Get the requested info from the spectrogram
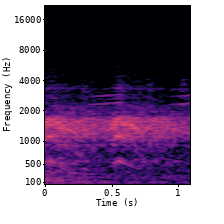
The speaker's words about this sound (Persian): صدایی که میشنوید یک جمع کلاقه که داره پرواز میکنه هیچ صدایی از انسان ها نمیشنوید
